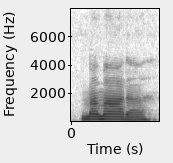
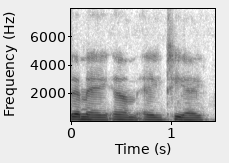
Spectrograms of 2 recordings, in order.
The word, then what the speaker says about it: Mamata: Feeling of mindness, Mamada. Mamada. There is no two M's, there's just one M. It's Mamata. Sorry.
